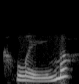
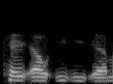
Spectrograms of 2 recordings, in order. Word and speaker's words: Kleem: One good mantra to use is Kleem, and that's K-L-E-E-M.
